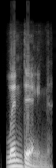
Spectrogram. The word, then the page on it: lindane: American English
